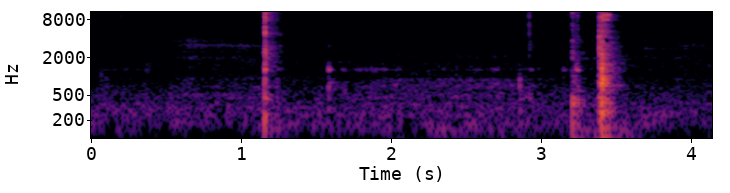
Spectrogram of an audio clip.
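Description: Scissors snipping at the wire ties that hold an orchid to a wooden mount: several short, sharp clicks, the loudest near the end.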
